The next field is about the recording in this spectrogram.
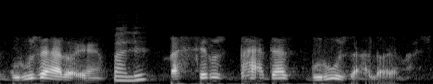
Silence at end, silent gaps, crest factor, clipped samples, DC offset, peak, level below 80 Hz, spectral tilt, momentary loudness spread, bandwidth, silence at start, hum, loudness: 0.2 s; none; 18 dB; under 0.1%; under 0.1%; -2 dBFS; -58 dBFS; -7.5 dB/octave; 13 LU; 6.2 kHz; 0 s; none; -21 LUFS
